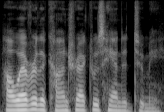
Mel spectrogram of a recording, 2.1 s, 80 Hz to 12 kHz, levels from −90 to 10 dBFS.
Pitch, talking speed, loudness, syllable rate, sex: 135 Hz, 205 wpm, -16 LUFS, 5.4 syllables/s, male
